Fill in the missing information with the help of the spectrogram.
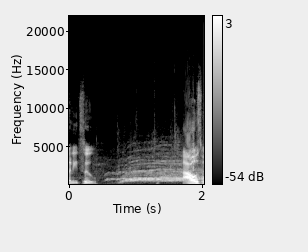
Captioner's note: wooting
